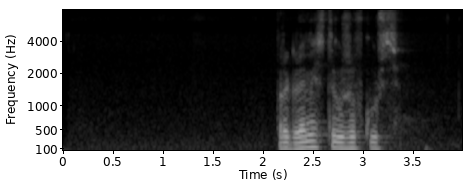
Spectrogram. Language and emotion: Russian, neutral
